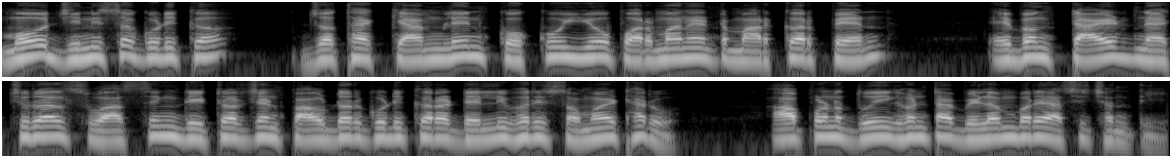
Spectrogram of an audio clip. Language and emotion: Odia, neutral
